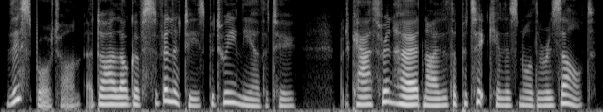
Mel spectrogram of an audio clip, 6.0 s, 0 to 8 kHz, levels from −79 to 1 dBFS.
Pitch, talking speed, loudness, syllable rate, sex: 210 Hz, 200 wpm, -20 LUFS, 6.5 syllables/s, female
